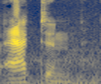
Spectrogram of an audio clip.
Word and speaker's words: Acton: names of them oh Acton it's it's it looks like it's spelled action but it's with without the eye it's act o n they make a a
